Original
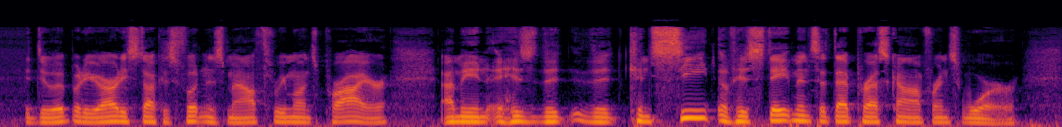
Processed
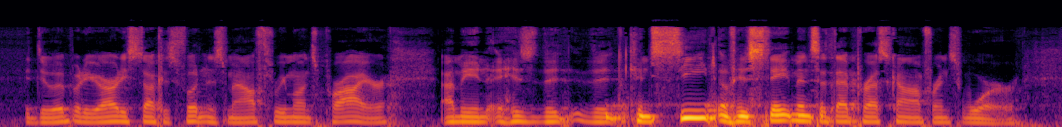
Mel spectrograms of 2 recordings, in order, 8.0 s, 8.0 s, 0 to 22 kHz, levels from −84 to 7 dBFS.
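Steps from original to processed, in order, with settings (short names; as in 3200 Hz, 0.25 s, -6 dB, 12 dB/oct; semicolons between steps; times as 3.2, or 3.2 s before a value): 4.54–6.17 small resonant body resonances 250/580 Hz, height 16 dB, ringing for 40 ms; sustainer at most 77 dB/s; gain -1.5 dB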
